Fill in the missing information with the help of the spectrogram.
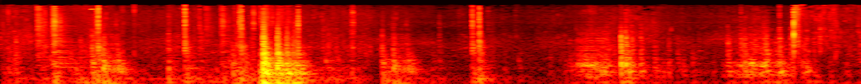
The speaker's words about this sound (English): Come on, everybody, let's get these boats loaded.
